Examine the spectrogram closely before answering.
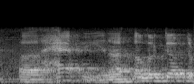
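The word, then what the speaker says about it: Hapi: you remember last week we mentioned one name happy and I looked up the pronunciation I thought surely that's half higher or something weird like that it's not it's happy which is is ironic because after all these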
